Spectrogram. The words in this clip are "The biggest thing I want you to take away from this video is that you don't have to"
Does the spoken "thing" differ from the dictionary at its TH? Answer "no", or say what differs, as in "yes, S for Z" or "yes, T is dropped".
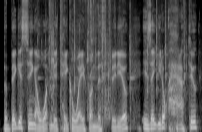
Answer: no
